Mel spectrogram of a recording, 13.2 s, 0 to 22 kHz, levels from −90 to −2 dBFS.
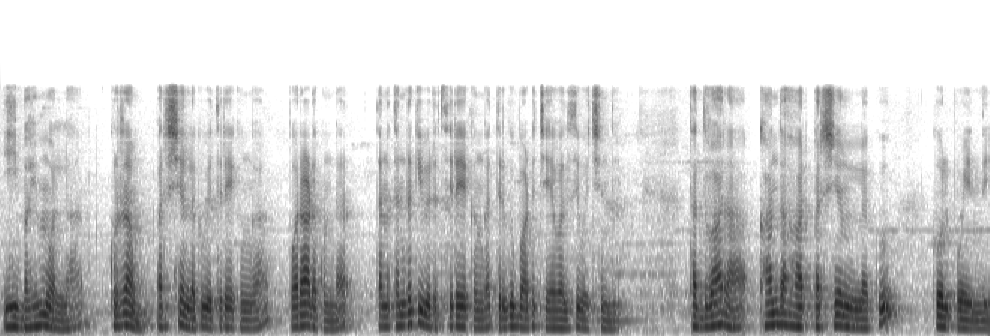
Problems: none marked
